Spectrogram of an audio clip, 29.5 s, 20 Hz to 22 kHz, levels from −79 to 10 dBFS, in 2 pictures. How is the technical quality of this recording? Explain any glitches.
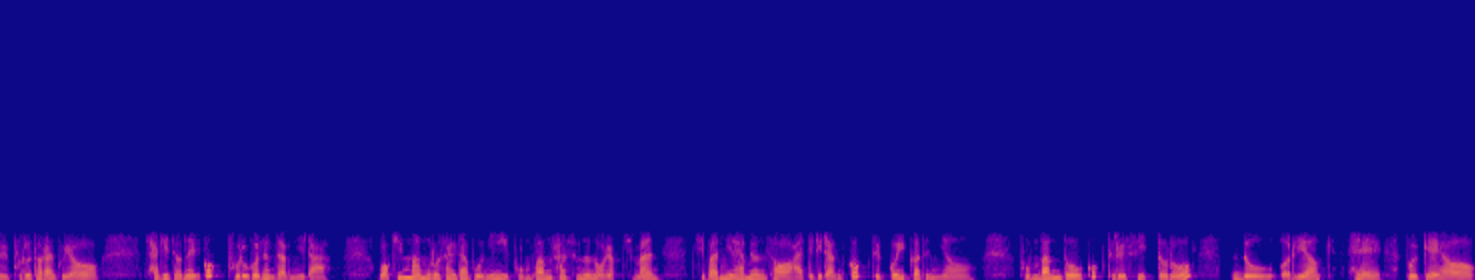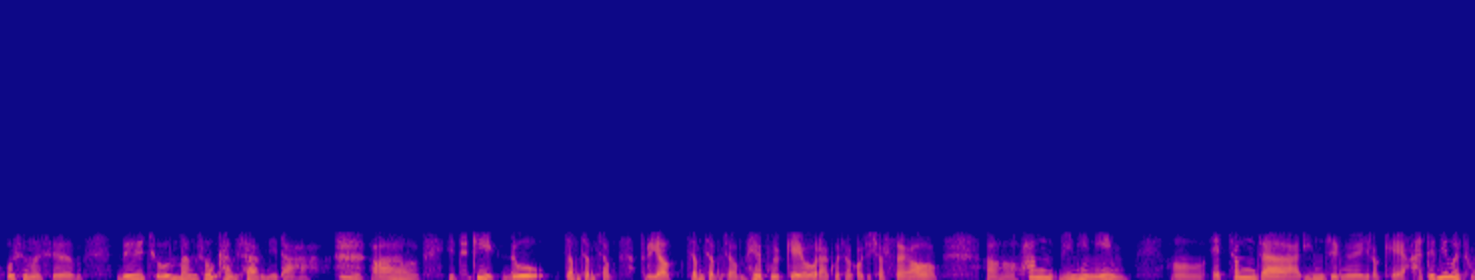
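The technical quality is limited: the whole recording has passed through a narrowband speech codec, and there are five short dropouts where audio was lost and patched over.

iLBC codec, throughout: The speech is confined to a telephone band of roughly 250 Hz to 3.6 kHz, so there is no low body and no air above that. iLBC models each short frame's excitation on its own rather than building on the previous frame. That gives the voice a plainly audible roughness and a slightly synthetic edge, consistent with the codec's 15.2 kbps mode and 20 ms frames.

Lost iLBC frames at 1.96–2.02 s, 9.02–9.05 s, 19.38–19.45 s, 23.62–23.65 s and 25.50–25.53 s: In each case one or two frames went missing, about 20 ms or 40 ms of audio. The decoder filled the gap by repeating the last pitch cycle blended with noise, so each spot sounds like a brief held, buzzy or breathy vowel. 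Because every iLBC frame decodes independently, the speech snaps back to normal immediately afterwards.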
